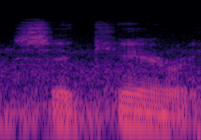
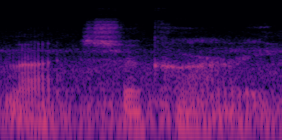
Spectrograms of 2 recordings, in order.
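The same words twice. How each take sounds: First: Sha'Carri as shuh-KAIR-ee, soft; quietly saying Sha'Carri with care; right way. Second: Sha'Carri whispered with car, shuh-KAR-ee; whispered wrong way. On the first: Imitating the runner's video, Sha'Carri with care. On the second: Imitating the runner's video, whispered wrong Sha'Carri. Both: Retold or imitated. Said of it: "that's what she just".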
